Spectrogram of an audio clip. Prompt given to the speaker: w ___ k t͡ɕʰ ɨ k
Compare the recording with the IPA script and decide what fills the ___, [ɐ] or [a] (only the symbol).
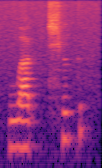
a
